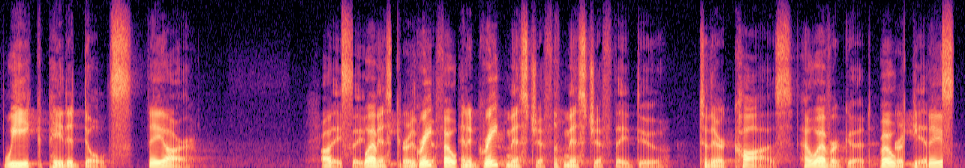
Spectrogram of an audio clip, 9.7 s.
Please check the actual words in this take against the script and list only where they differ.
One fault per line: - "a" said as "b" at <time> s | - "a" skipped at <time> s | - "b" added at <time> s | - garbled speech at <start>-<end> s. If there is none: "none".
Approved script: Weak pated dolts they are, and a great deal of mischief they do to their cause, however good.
- garbled speech at 3.2-4.6 s
- "deal" said as "mischief" at 5.1 s
- garbled speech at 8.8-9.5 s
